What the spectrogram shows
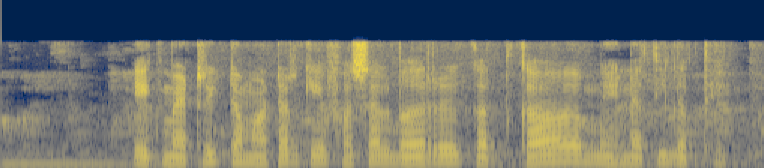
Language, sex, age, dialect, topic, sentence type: Chhattisgarhi, male, 18-24, Western/Budati/Khatahi, agriculture, question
